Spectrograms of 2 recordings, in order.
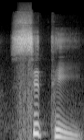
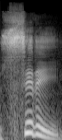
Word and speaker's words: city: Letra Y no final, a gente já tem que pronunciar. Mas nós temos a tendência de ter medo de pronunciar o brasileiro. Então, por exemplo, city ou city, a cidade grande, o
